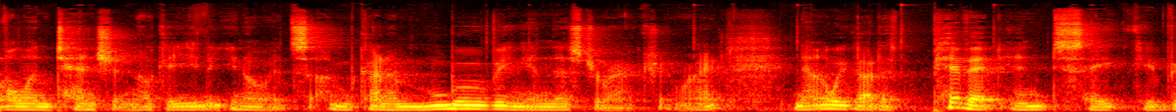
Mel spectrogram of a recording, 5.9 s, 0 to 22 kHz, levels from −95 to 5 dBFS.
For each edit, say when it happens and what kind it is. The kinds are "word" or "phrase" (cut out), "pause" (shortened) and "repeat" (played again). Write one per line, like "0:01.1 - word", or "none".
none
